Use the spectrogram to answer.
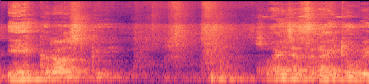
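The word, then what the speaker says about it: A × B: So you don't have to pronounce it as A into B because the Cartesian product of two sets is read as A cross B.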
